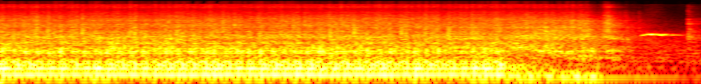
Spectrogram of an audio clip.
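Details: Harley-Davidson Dyna V-twin after starter/compensator noise repair: steady, even rumbling idle with no clatter or grinding, then clean shutdown; sounds healthy.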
